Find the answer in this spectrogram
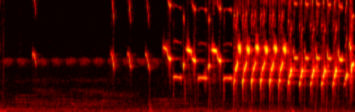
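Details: Goldfinch x canary hybrid male song, played so other males sing and young birds memorise it; isolated high chirps and slurred whistles build into a fast, steady train of repeated sharp twittering notes.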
